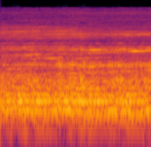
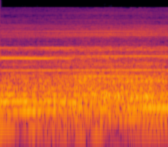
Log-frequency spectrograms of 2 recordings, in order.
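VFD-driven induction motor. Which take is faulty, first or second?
second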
